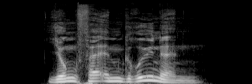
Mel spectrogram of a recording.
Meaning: love-in-a-mist, Nigella damascena
- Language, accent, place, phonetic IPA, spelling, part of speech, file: German, Germany, Berlin, [ˈjʊŋfɐ ɪm ˈɡʁyːnən], Jungfer im Grünen, phrase, De-Jungfer im Grünen.ogg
